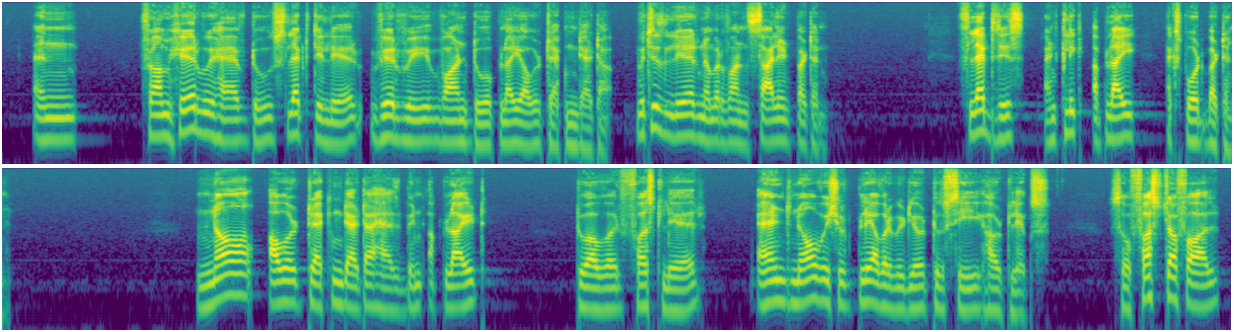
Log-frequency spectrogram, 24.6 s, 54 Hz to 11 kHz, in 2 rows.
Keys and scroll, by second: 19.7 ctrl+s.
